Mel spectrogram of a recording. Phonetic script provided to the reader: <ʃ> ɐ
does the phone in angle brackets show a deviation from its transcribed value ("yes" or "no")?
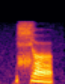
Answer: yes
